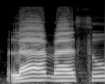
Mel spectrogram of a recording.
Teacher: Maka panjangkan su sepanjang dua harakat karena ia mad tabi'i.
